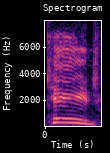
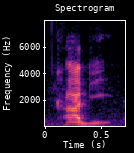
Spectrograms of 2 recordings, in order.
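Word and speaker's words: Kage: i love legend of cage because it's pronounced cage not cocky i've been saying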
